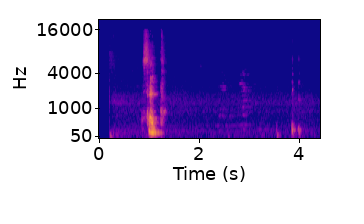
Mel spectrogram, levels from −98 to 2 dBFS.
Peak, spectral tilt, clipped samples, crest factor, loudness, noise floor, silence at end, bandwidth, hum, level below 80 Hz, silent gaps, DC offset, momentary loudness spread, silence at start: -12 dBFS; -6.5 dB/octave; under 0.1%; 28 dB; -32 LUFS; -81 dBFS; 0.55 s; 15.5 kHz; none; -76 dBFS; none; under 0.1%; 24 LU; 0.9 s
